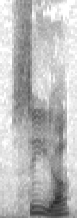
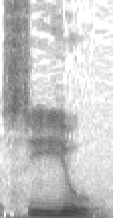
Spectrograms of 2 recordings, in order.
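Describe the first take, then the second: First: The second word is a reduced ya. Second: The second word is a full you. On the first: "Ya is you"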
